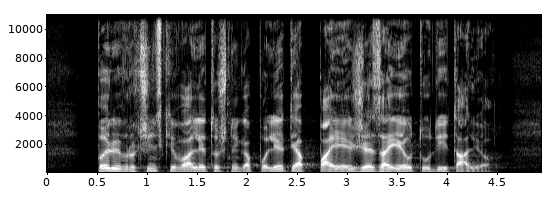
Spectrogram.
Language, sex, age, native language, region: Slovenian, male, 50-59, Slovenian, Zasavska region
